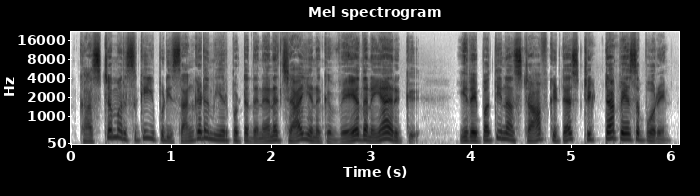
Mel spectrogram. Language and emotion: Tamil, angry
